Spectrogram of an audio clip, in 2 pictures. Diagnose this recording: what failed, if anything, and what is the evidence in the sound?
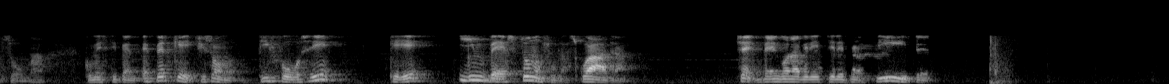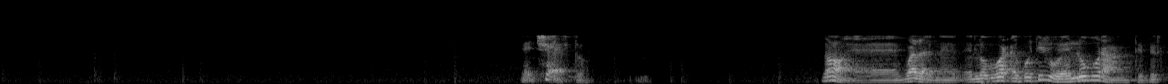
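Nothing stood out on listening to this speech recording, beyond the narrow telephone bandwidth of the call path, with nothing above 4 kHz, which fits a G.711 mu-law link.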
